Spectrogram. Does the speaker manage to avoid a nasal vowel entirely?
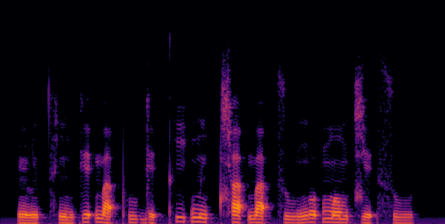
no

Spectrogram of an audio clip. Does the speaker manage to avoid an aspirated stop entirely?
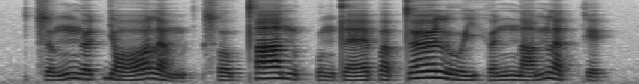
no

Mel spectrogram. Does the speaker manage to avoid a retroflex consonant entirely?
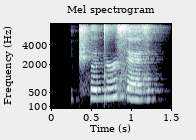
yes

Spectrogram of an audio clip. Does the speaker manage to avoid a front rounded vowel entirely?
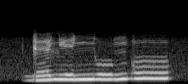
yes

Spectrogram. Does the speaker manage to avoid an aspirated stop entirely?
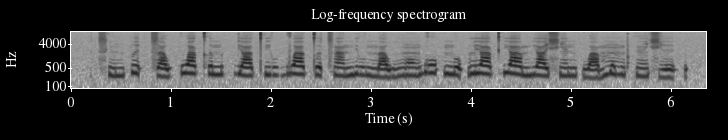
no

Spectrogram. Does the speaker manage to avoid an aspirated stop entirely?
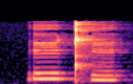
no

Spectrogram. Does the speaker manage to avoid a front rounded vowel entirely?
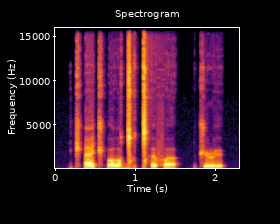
no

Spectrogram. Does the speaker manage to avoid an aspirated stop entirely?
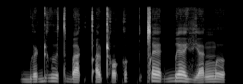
no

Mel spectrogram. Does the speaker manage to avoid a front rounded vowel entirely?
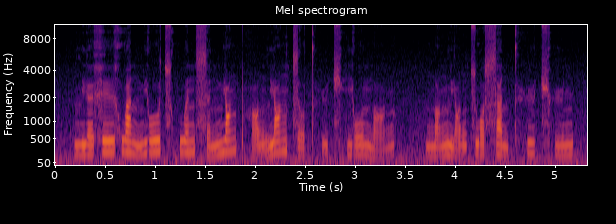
no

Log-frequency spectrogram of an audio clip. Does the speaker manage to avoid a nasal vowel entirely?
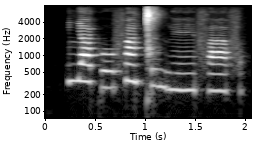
no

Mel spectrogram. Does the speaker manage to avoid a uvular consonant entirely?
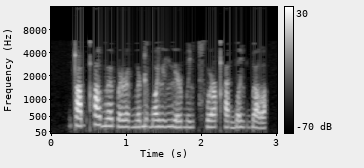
no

